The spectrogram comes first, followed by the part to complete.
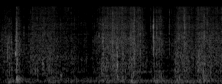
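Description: Black plastic mailer bag crinkling and rustling as hands grip and pull it open, with a few sharp crackles of the plastic.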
